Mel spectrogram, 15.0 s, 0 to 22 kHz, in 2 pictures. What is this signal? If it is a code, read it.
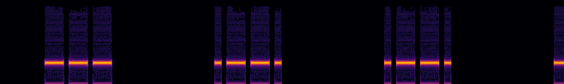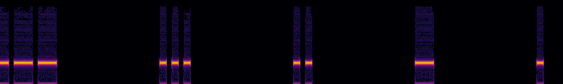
Morse code, heard as a keyed tone, about 15 wpm, spaced as for 5 wpm, 1000 Hz. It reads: OPPOSITE
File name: 5wpm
